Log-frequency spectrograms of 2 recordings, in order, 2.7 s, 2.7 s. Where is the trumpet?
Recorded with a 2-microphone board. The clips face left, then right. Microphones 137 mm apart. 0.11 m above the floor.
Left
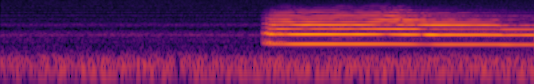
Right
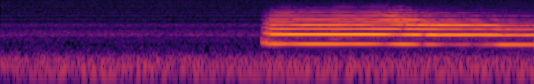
55° right (ahead or behind), 4 m.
